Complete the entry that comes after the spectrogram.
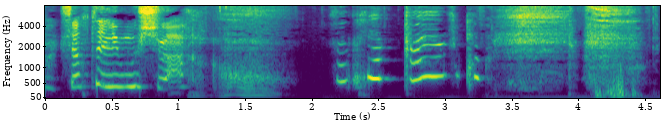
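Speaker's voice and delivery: high, crying voice, barely getting words out; tearful disbelief. Real, not acted. Finding a rare card, crying with joy. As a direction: near tears of joy. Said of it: "je vais sortir le mouchoir".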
